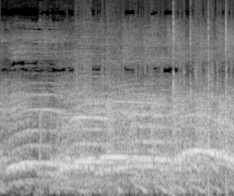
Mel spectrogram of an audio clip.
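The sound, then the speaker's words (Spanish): An audience cheers and claps after a political cartoon is shown, with loud, sustained crowd voices and a few sharp claps breaking through the steady noise. “Total, ese es mi cartón. Ok. ¡Aplausos!”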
